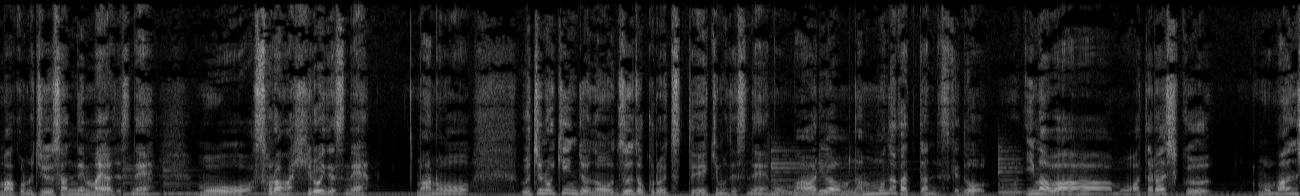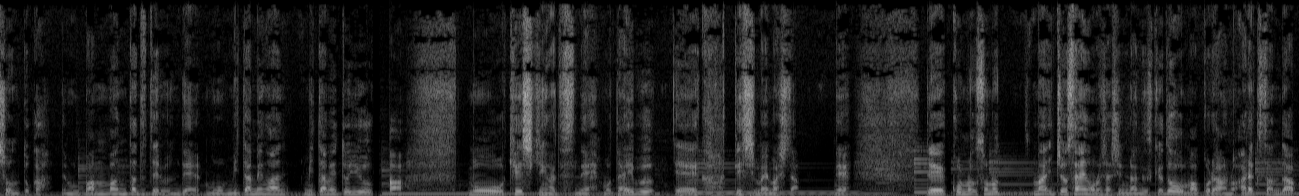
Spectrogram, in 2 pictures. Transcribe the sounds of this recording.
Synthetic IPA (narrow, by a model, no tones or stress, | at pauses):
maːko̞no̞d͡ʑɨːsãnːẽ̞mːae̞β̞ad̪e̞sɨne̞moːso̞ɾaɡaçiɾo̞id̪e̞sɨne̞ | maːno̞ | ɯ̟t͡ɕino̞kʲĩɲ̟d͡ʑo̞no̞d͡zɨːt̪o̞kɯ̟ɾo̞it͡sɨ̥t̪ːe̞jɯ̟e̞kʲimo̞d̪e̞sɨne̞mo̞ːmaβaɾʲiβanãmːo̞nakat̪ːãnd̪e̞sɨ̥ke̞d̪o̞moːʔimaβamo̞ːʔat̪aɾaɕi̥kɯ̟ | moːmãɰ̃ɕõ̞nt̪o̞kad̪emoːbãmbãnt̪at̪̬e̞t̪eɾɯ̟̃nd̪e̞mo̞ːmʲit̪ame̞ɡamʲit̪ame̞t̪o̞jɯ̟ːka | moːke̞ɕi̥kʲiɡad̪e̞sɨne̞mo̞ːd̪aibɯ̟eːkʰaβat̪ːe̞ɕimaimaɕi̥t̪a̰ | ne̞ | d̪e̞ko̞no̞so̞no̞ | mait͡ɕio̞ːsaiɡo̞noɕaɕĩnãnd̪esɨ̥ke̞d̪o̞maːko̞ɾeano̞̰ʔaɾe̞kɯ̟̥sãnd̪aː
